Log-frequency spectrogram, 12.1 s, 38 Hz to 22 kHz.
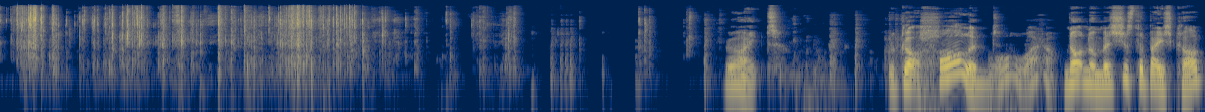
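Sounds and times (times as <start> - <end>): foil wrapper crinkling and tearing: 0.0 - 5.2.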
